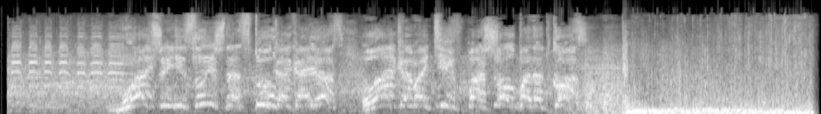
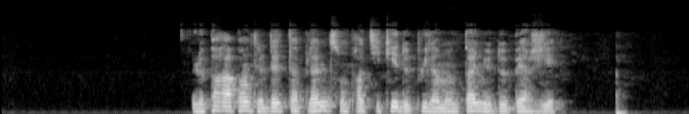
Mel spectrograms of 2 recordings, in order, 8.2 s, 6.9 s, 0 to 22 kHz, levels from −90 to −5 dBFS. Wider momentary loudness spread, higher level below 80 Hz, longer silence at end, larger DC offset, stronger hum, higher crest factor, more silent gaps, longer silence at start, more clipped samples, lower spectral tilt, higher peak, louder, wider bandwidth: second, 3 LU vs 15 LU; first, -18 dBFS vs -44 dBFS; second, 0.05 s vs 0.6 s; neither; second, none vs 50 Hz at -50 dBFS; second, 8 dB vs 20 dB; neither; second, 0.1 s vs 1.95 s; first, 0.3% vs under 0.1%; second, -3.5 dB/octave vs -5.5 dB/octave; first, 0 dBFS vs -4 dBFS; first, -8 LUFS vs -22 LUFS; first, 15.5 kHz vs 7.8 kHz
